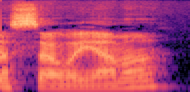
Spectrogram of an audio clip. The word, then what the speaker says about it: Sawayama: I liked that about your playlist, like Take Me As I Am by Rina Sawayama.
